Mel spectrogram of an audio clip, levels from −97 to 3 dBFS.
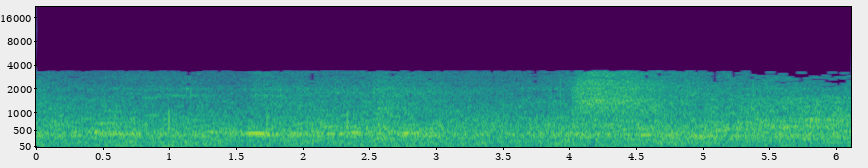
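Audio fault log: Throughout: AAC compression, likely. Nothing above 3.4 kHz, heavy smearing and warbling, dull fizzy texture, consistent with AAC-LC at a very low bitrate near 16 kbps.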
